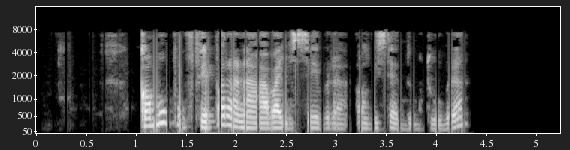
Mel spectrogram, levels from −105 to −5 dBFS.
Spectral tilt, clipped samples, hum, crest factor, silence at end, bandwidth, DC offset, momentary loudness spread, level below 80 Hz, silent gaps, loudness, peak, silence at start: -3.5 dB/octave; under 0.1%; none; 20 dB; 0.95 s; 8.4 kHz; under 0.1%; 14 LU; -50 dBFS; none; -19 LUFS; 0 dBFS; 0.75 s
